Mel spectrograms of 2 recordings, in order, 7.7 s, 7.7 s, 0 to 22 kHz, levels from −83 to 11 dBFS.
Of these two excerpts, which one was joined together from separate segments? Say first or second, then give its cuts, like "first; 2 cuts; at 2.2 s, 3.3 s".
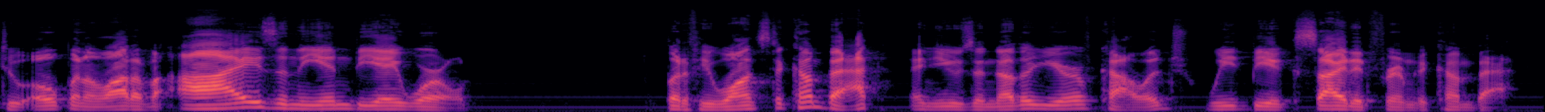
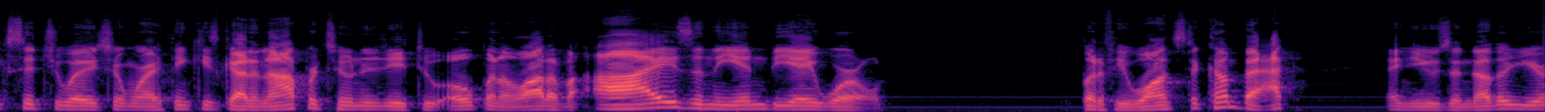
first; 1 cut; at 4.5 s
